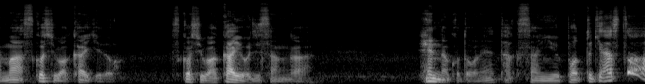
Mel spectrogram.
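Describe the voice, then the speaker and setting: Male podcast host, 30s, low-ish voice with lots of pitch movement; joking, meandering, repeats himself while searching for words. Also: sharp tone. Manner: playful and rambling, repeats words while thinking aloud. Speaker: podcast host teaching Japanese. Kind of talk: casual solo podcast talk.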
